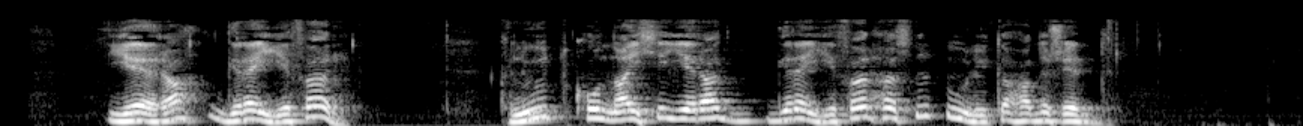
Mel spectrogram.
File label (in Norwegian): jera greie for, Numedalsmål; forklare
